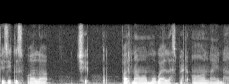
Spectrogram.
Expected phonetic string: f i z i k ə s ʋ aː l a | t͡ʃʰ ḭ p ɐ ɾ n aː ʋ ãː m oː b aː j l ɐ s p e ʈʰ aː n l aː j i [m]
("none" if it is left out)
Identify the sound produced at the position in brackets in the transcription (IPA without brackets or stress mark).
n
